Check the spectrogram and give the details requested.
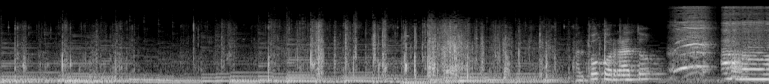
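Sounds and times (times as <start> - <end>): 
horse hooves clip-clopping at walking pace: 0.0 - 6.2
continuous musical background: 0.0 - 7.6
speech: 5.9 - 6.7, 7.3 - 7.6
whinny-like sound: 6.7 - 7.6.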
